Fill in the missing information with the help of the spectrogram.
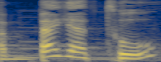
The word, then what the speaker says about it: Bayato: Alors, il y a Bayato. – Oui. – J'ai bien prononcé. – Oui.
